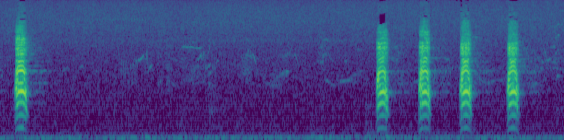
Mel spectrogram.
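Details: Egyptian goose calling: one harsh, nasal honk, a pause of over three seconds, then four evenly spaced loud honks about half a second apart, against quiet low background rumble.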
